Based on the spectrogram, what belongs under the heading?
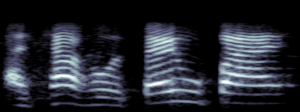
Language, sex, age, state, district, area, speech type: Maithili, female, 60+, Bihar, Sitamarhi, rural, conversation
